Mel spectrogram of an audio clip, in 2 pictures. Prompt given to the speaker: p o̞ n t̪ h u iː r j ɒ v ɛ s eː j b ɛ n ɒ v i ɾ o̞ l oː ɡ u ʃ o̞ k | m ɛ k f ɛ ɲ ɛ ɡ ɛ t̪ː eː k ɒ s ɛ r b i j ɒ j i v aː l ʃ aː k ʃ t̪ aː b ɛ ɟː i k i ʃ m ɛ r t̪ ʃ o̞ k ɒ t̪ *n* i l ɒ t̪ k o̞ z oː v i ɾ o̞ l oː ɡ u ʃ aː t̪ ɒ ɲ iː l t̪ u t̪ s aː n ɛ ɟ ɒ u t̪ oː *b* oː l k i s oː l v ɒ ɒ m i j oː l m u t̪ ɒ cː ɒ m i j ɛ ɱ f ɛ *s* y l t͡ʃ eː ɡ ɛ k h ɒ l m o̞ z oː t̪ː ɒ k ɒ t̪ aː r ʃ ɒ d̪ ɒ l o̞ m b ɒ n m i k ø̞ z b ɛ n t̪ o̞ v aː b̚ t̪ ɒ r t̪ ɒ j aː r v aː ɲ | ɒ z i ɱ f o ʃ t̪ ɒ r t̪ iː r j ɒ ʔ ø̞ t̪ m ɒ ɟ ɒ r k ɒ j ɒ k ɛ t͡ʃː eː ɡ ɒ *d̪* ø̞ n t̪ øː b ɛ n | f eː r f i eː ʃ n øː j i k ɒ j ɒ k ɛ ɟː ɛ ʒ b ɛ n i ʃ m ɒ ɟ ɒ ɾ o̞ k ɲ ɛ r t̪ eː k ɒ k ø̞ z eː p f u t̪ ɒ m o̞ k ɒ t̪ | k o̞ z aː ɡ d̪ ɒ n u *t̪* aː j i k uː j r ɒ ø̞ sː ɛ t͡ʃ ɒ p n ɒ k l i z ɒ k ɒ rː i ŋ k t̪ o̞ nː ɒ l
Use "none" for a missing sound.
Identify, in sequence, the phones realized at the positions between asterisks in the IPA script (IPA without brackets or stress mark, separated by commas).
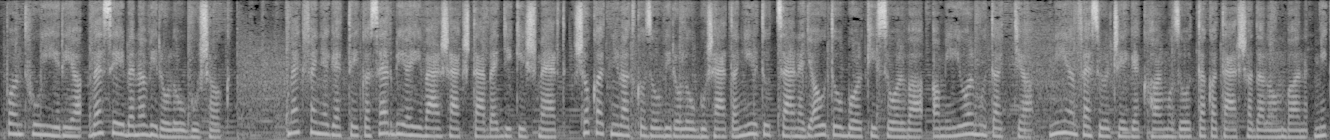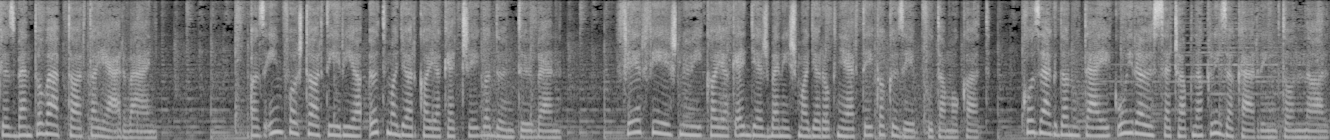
ɲ, b, s, d̪, t̪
